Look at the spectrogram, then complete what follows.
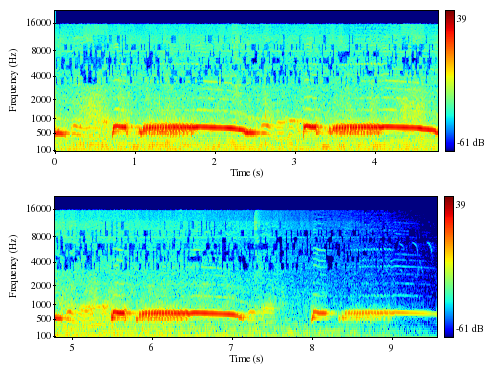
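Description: White crested domestic pigeon cooing: four long coos, each a short note followed by a long held tone that drops at its end, the last one fainter.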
